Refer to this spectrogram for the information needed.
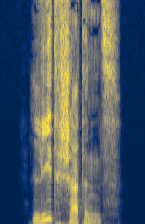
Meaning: genitive of Lidschatten
- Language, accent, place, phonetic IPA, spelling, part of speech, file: German, Germany, Berlin, [ˈliːtˌʃatn̩s], Lidschattens, noun, De-Lidschattens.ogg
